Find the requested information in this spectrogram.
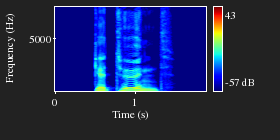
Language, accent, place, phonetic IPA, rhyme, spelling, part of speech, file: German, Germany, Berlin, [ɡəˈtøːnt], -øːnt, getönt, adjective / verb, De-getönt.ogg
- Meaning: past participle of tönen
